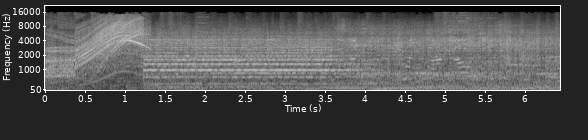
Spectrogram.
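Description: Broadcast graphic transition sound: a rising swoosh sweep for about the first second, then a held chord of music.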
